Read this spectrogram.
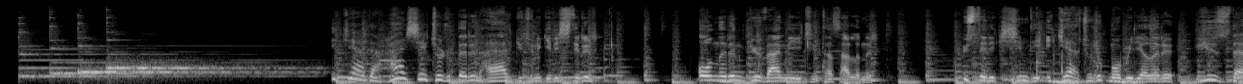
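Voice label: ikea, Turkish, Male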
